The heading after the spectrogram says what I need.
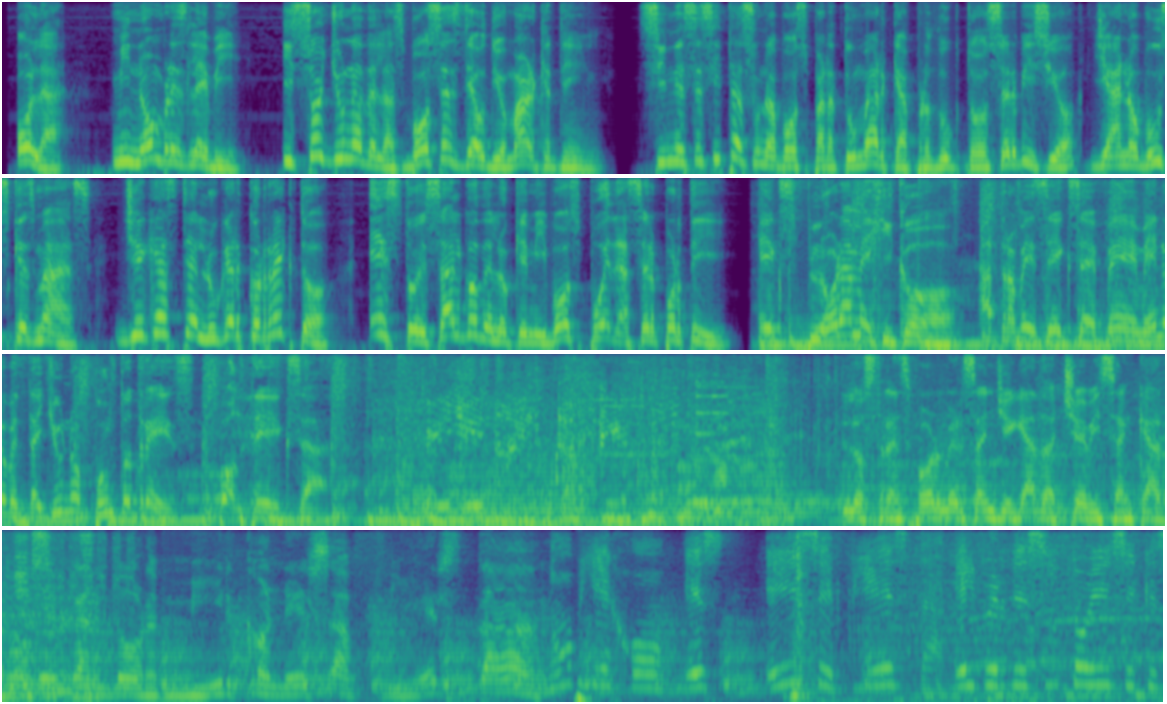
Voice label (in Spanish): Audiomarketing Mexico, Locutores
